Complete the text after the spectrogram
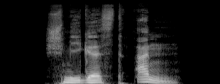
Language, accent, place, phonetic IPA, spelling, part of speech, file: German, Germany, Berlin, [ˌʃmiːɡəst ˈan], schmiegest an, verb, De-schmiegest an.ogg
- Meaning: second-person singular subjunctive I of anschmiegen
